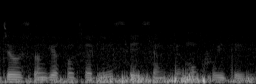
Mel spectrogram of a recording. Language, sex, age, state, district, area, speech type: Odia, male, 30-45, Odisha, Nabarangpur, urban, spontaneous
